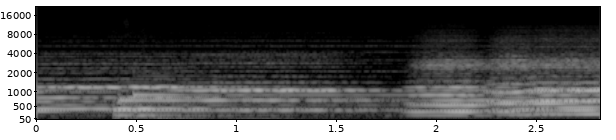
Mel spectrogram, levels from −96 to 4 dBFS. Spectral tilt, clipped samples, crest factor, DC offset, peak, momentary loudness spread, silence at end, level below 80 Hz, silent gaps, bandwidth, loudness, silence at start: -6.5 dB/octave; under 0.1%; 16 dB; under 0.1%; -20 dBFS; 10 LU; 0 s; -70 dBFS; none; 11 kHz; -35 LUFS; 0 s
